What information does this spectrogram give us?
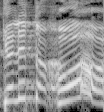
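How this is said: The voice sounds happy. "yung galit ako ng masaya?"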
